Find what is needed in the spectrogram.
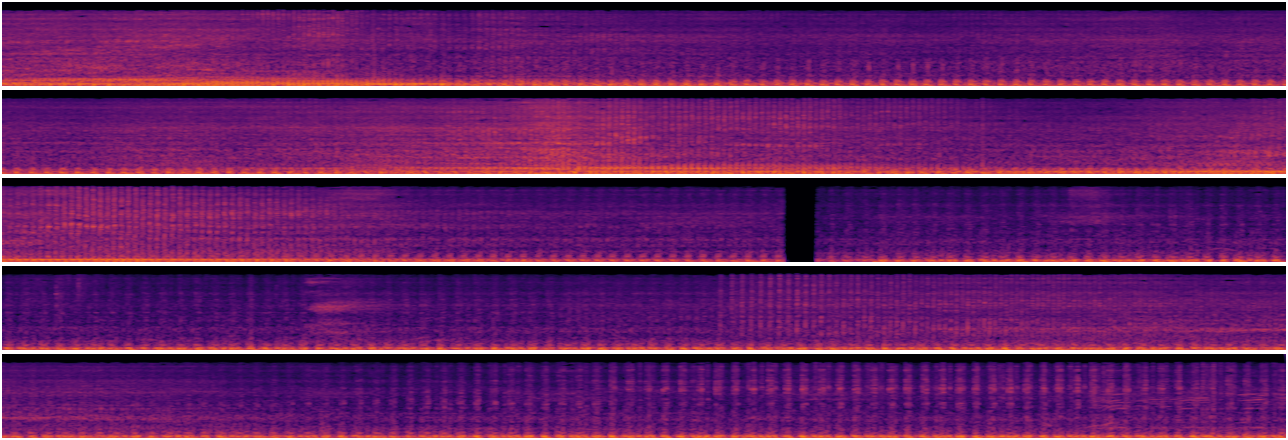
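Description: ATV engines running in a group, swelling louder as they rev a few times in the first half. After a sudden break about two-thirds of the way through, a steadier low engine idle with a few light clicks.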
